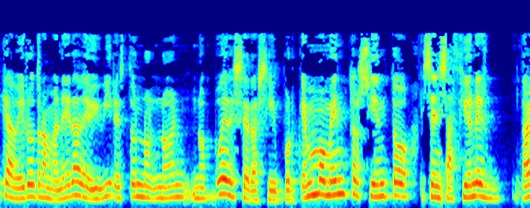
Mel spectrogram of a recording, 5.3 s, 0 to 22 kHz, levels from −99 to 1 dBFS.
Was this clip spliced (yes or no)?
yes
